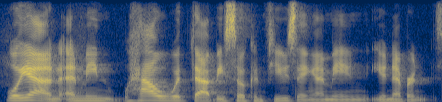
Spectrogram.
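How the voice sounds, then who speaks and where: A woman's voice: rumbling low, steady tone, moderate pace, a bit bright. A woman co-hosting a podcast, chatting casually about a TV show. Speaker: podcast co-host. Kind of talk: casual chat about a TV episode.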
